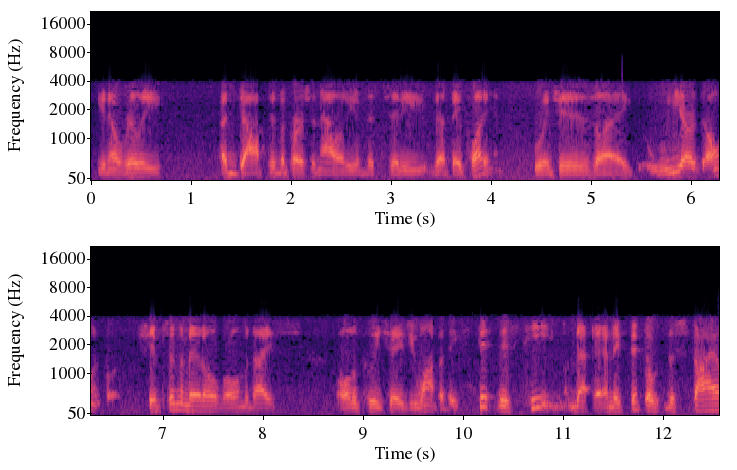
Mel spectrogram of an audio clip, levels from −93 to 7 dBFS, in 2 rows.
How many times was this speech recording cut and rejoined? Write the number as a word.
zero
